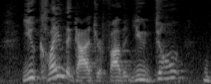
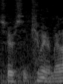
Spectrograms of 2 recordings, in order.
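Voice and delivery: hushed comfort; 6 semitones lower, 14 dB quieter, faster than usual. Retold or imitated. Husband comforting crying wife.

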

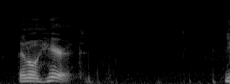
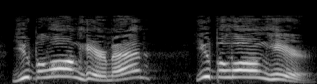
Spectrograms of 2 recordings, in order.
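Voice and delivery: high, booming shout of welcome; big emphatic cry, much higher and louder; loud exclamation; 11 semitones higher, 11 dB louder, slower than usual. Acted. Acted welcome shouted at the door.

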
